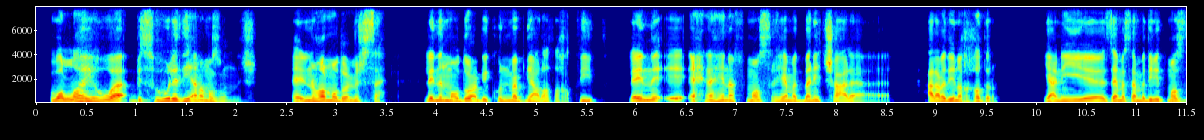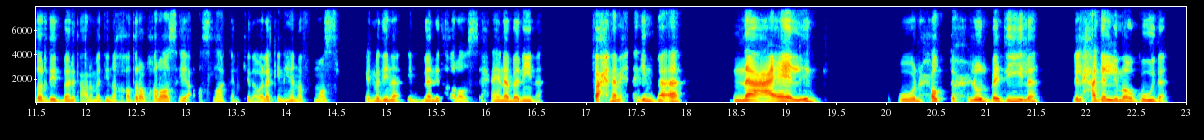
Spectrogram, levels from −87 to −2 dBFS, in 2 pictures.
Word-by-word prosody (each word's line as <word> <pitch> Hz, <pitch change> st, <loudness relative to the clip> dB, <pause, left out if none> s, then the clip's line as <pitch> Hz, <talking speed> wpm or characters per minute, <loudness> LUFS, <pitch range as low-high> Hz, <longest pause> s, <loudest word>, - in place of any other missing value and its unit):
والله 165 Hz, -, +3 dB
هو 165 Hz, 0 st, +3 dB
بالسهولة 160 Hz, +10 st, 0 dB
دي، 195 Hz, +1 st, -1 dB
أنا 165 Hz, -, -1 dB
ما 140 Hz, -, -4 dB
أظنش؛ 95 Hz, -11 st, -14 dB, 0.4 s
لأنّ 120 Hz, +7 st, 0 dB
هو 145 Hz, +1 st, +5 dB
الموضوع 135 Hz, -2 st, 0 dB
مش 120 Hz, -3 st, -5 dB
سهل. -, -, -7 dB, 0.4 s
لأن 115 Hz, +4 st, +2 dB
الموضوع 135 Hz, +2 st, 0 dB
بيكون 135 Hz, +1 st, -5 dB
مبنِي 130 Hz, -2 st, -2 dB
على 110 Hz, -1 st, -3 dB
تخطيط، 110 Hz, +2 st, -9 dB, 0.3 s
لأن 155 Hz, +3 st, +2 dB
إ 445 Hz, -, -3 dB
إحنا 160 Hz, -, -2 dB
هنا 155 Hz, +3 st, -2 dB
في 170 Hz, -6 st, -16 dB
مصر 130 Hz, -1 st, -5 dB
هي 130 Hz, 0 st, -2 dB
ما 125 Hz, -, -3 dB
اتبنتش 120 Hz, +4 st, -2 dB
على 105 Hz, -, -5 dB, 0.4 s
على 105 Hz, +1 st, +3 dB
مدينة 125 Hz, +3 st, +1 dB
خَضرا، 125 Hz, -1 st, -6 dB, 0.5 s
يعني 110 Hz, 0 st, 0 dB
زي 120 Hz, +3 st, 0 dB
مثلًا 130 Hz, -1 st, -2 dB
مدينة 135 Hz, +4 st, -1 dB
مصدر 140 Hz, +1 st, -2 dB
دي 125 Hz, -, -1 dB
اتبنت 125 Hz, -1 st, -3 dB
على 100 Hz, +2 st, -9 dB
مدينة 115 Hz, +3 st, -7 dB
خضرا 130 Hz, +4 st, -4 dB
وخلاص، 130 Hz, -2 st, -3 dB
هي 115 Hz, -, -3 dB
أصلها 130 Hz, 0 st, -10 dB
كان 105 Hz, -5 st, -20 dB
كده، 100 Hz, 0 st, -12 dB
ولكن 140 Hz, +5 st, -4 dB
هنا 145 Hz, +1 st, -5 dB
في 145 Hz, -4 st, -18 dB
مصر 140 Hz, 0 st, -10 dB, 0.2 s
هي -, -, -7 dB
المدينة 130 Hz, +6 st, -1 dB
اتبنت 115 Hz, -1 st, -3 dB
خلاص، 100 Hz, 0 st, -8 dB
إحنا 110 Hz, -, -7 dB
هنا 125 Hz, 0 st, +3 dB
بنينا، 110 Hz, -2 st, -1 dB, 0.5 s
فإحنا -, -, +6 dB
محتاجين 175 Hz, -2 st, -3 dB
بقى 210 Hz, +4 st, +3 dB, 0.4 s
نعالج، 155 Hz, +3 st, +7 dB, 0.7 s
ونحط 120 Hz, +13 st, 0 dB
حلول 165 Hz, +6 st, +1 dB
بديلة 160 Hz, +6 st, +2 dB, 0.3 s
للحاجة 130 Hz, +8 st, +3 dB
اللي 155 Hz, -4 st, +4 dB
موجودة. 130 Hz, +2 st, 0 dB
130 Hz, 175 wpm, -25 LUFS, 115-150 Hz, 0.7 s, نعالج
